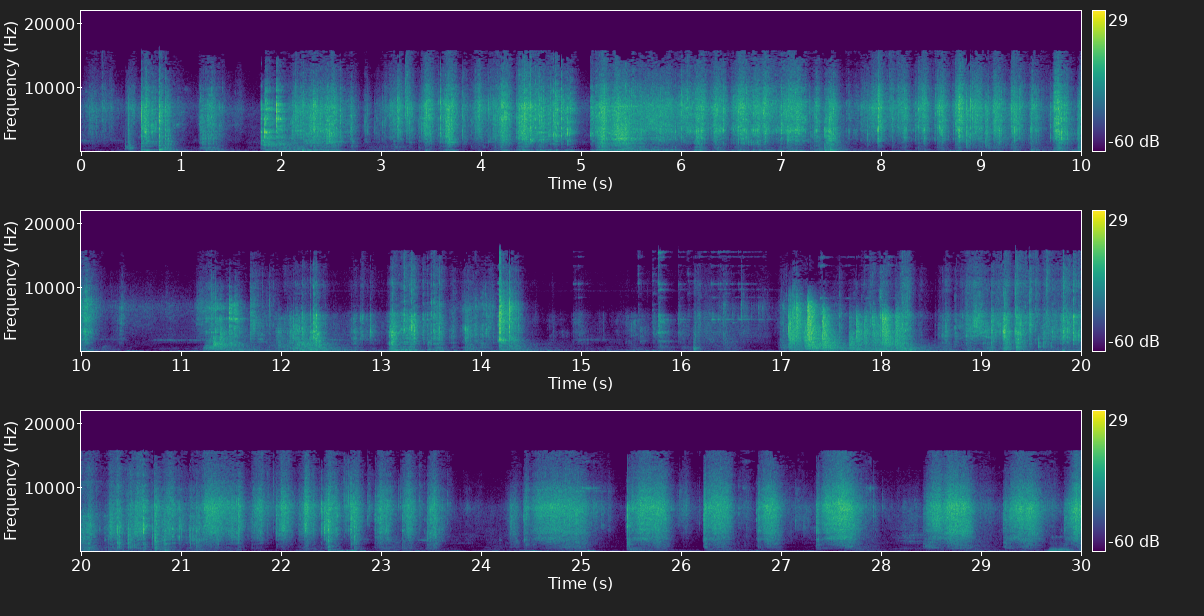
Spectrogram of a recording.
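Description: Hand brush sweeping and scraping grit and gravel across the perforated steel plates of a gold dredge's trommel into a dustpan, in repeated scratchy strokes with brief pauses.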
